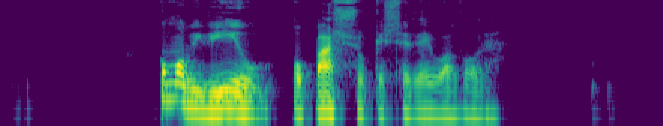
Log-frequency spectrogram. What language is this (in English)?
Galician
